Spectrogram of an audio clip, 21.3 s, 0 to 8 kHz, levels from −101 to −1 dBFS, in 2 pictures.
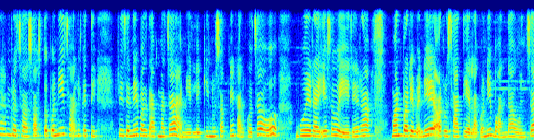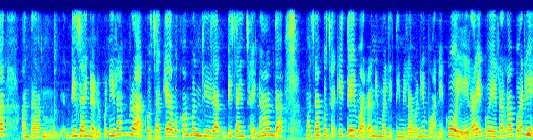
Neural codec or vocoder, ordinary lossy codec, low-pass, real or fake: none; none; 7.2 kHz; real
